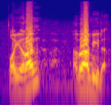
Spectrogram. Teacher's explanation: یہاں غنہ نہیں کرنا ہے. نون کی آواز بھی نہیں آنا. تنوین کی بھی. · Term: اظہار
